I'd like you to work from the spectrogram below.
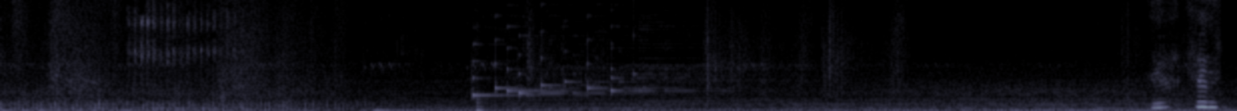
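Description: A kitty in the farming game Wylde Flowers purrs steadily over soft game music, low and continuous, with a few brighter chime-like game sounds near the end.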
